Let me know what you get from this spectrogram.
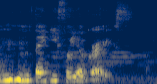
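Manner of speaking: put-on sarcastic dismissive tone. Recapping a cast member's reply to a friend, mimicking sarcastic thanks. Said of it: "and Portia sarcastically".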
